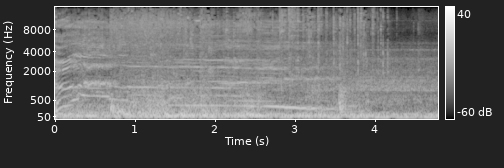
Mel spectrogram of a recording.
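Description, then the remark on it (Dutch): A loud car crash fills the whole stretch: a dense roar with sharp impacts, a drawn-out screeching tone, and glass breaking and clattering throughout, continuous. “Auto-ongelukje gisteren, niks aan de hand.”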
